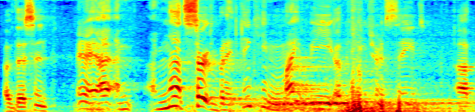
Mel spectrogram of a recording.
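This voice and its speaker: A man's voice: on the high side, very animated, measured pace, heavy background noise. A man telling a saint's story casually, rambling with fillers, in a church skit. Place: church sanctuary. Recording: echoey church hall.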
